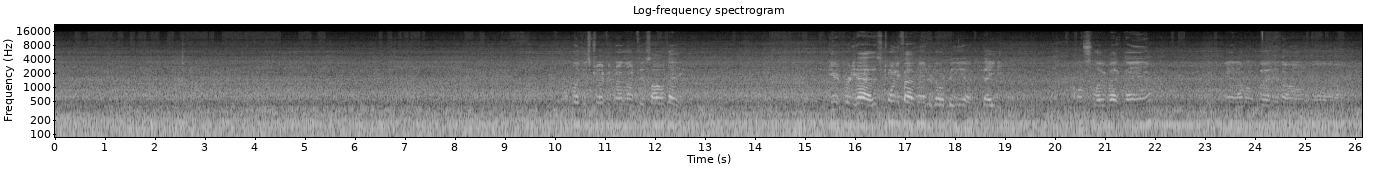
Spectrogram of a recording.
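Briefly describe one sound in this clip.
Road and wind noise roar steadily inside a moving car.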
